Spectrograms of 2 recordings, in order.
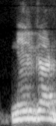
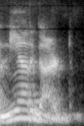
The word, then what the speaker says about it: Neergaard: নিরগার্ড না, নিয়ারগার্ড। পোল নিয়ারগার্ড। এর উচ্চারণগুলি শুনবা, পোল নিয়ারগার্ড।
